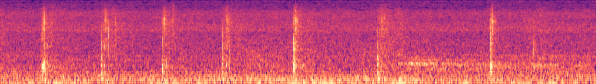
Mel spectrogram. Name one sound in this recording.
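Footsteps tap on a hard floor at an even, unhurried pace.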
